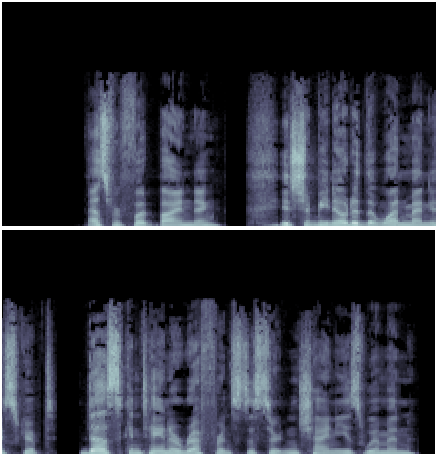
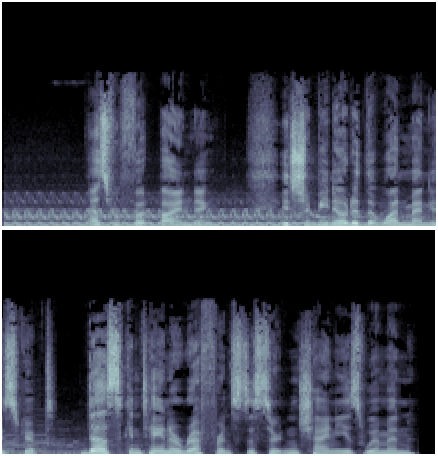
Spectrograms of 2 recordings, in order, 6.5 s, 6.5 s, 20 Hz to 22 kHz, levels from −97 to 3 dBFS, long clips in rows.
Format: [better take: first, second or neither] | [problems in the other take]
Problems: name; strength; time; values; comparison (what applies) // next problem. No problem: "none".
first | siren; noticeable; until 4 s; peak 9 dB below the speech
